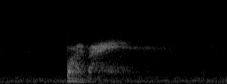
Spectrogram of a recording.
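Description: Speech only: a man saying "bye" once, softly, about two-thirds of a second in, with quiet room tone before and after.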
